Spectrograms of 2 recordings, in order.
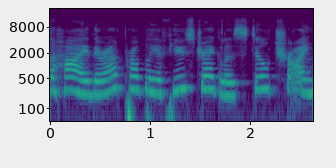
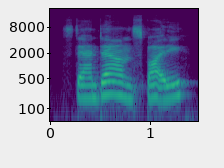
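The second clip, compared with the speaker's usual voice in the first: low, louder commanding fireman voice; fire chief calling; 6 semitones lower, 4 dB louder, slower than usual. A narrator's reading. Fire chief ordering Spider-Man to stand down, low and commanding. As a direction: order him off like a gruff chief. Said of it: "one of the firemen calls".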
